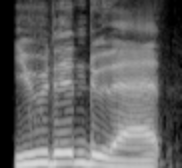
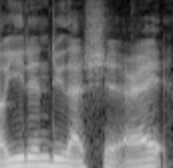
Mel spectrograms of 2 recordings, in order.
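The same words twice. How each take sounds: First: Slow, drawn-out stress on "didn't"; slow teasing emphasis. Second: Said in the usual way. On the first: Acted. Streamer teasing his co-op friend, slow stressed "didn't". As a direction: lean on "didn't", stretching "You didn't do that".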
